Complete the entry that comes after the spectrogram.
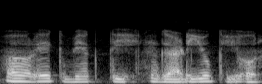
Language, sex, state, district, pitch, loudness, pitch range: Hindi, male, Delhi, New Delhi, 130 Hz, -16 LUFS, 120-135 Hz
